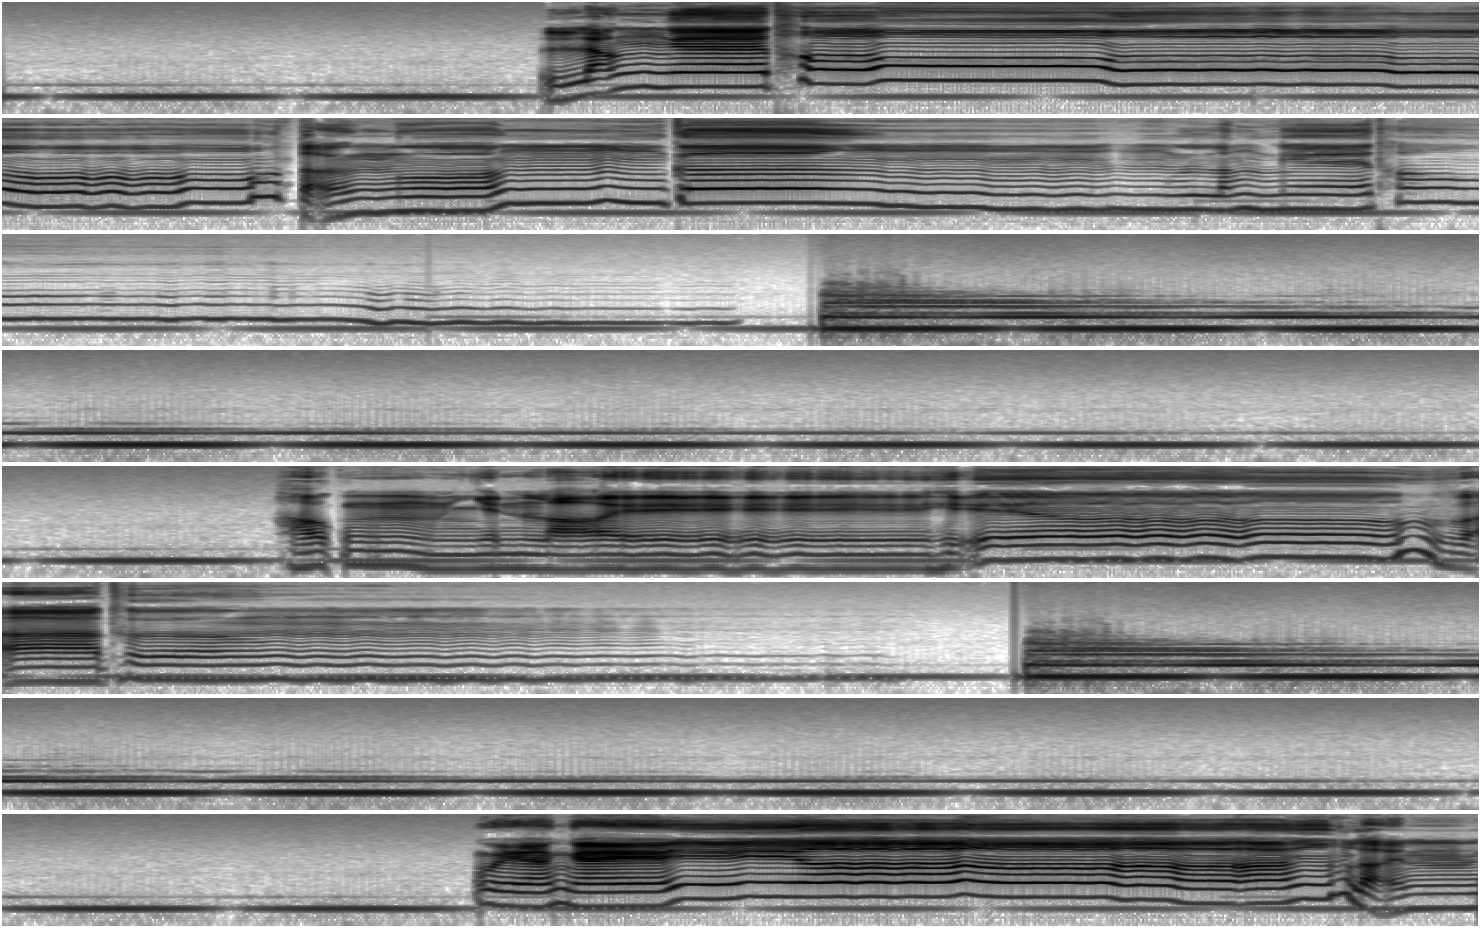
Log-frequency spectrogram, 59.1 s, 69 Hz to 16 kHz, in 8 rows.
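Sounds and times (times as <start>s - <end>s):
large bell humming: 0.0s - 13.2s, 13.8s - 59.0s
temple bell ringing: 18.9s - 31.3s, 42.0s - 54.6s.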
